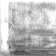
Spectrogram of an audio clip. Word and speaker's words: Cologne: Koh, and then Lone, I believe. But Tate, bring her on. Let's keep rocking this thing. You got it. You got it right there, Ryan. Cologne.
